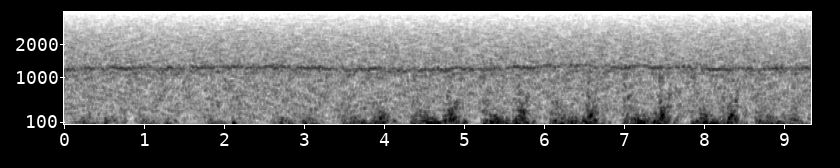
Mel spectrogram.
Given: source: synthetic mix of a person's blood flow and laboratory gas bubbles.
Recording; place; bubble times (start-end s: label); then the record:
Doppler ultrasound of blood flow; precordium
no bubbles
From the record:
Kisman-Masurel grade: 000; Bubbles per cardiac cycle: 0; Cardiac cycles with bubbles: 0%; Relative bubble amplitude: no bubbles discernible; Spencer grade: 0 (complete lack of bubble signals)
